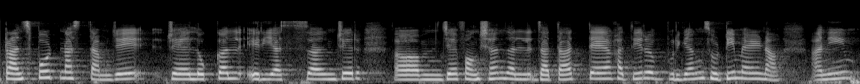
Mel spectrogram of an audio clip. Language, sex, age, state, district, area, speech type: Goan Konkani, female, 18-30, Goa, Tiswadi, rural, spontaneous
